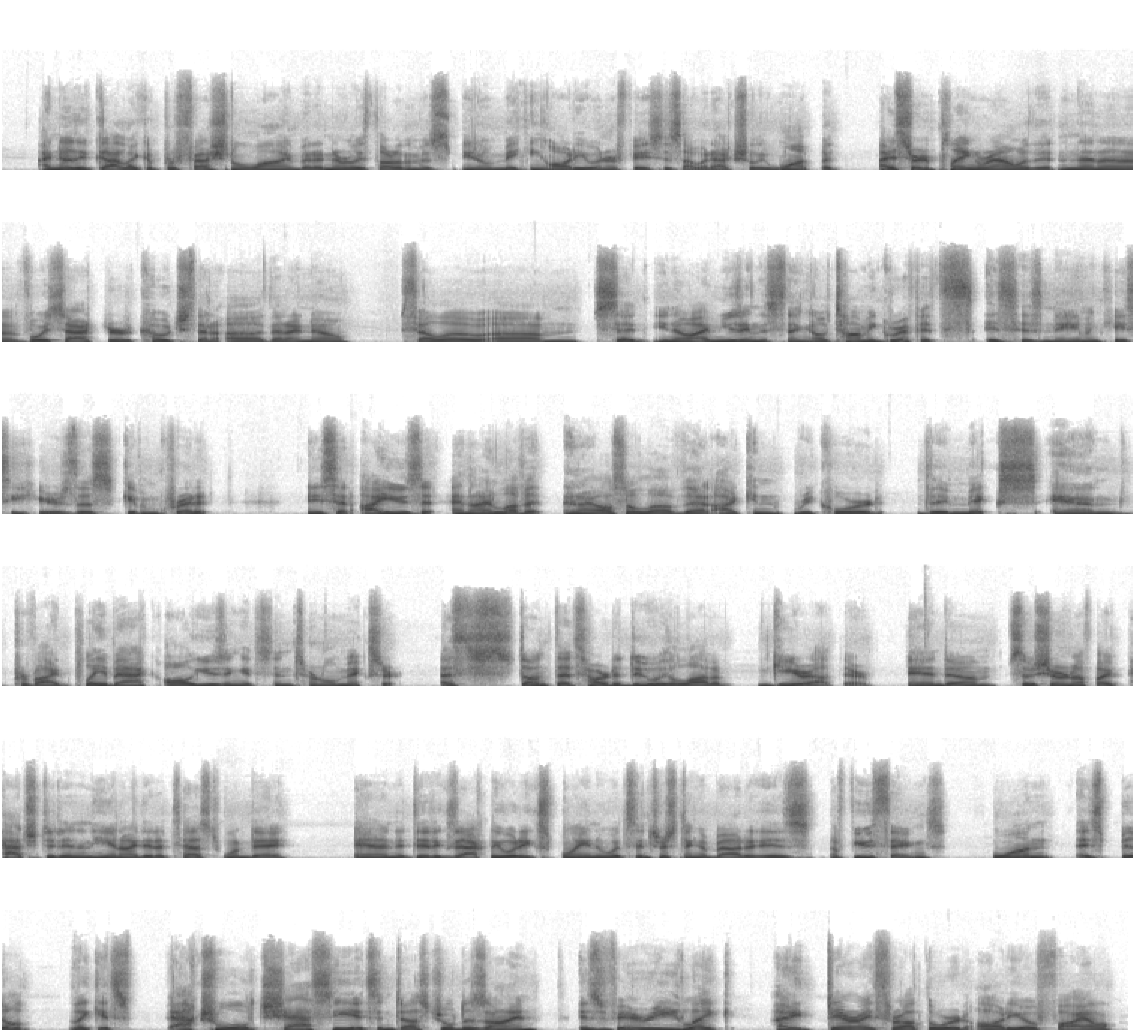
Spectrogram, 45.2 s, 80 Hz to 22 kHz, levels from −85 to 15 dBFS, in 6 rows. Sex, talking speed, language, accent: male, 215 wpm, English, American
